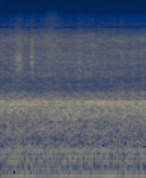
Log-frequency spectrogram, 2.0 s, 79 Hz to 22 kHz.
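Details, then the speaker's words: 1989 Ford Mustang Fox 4-cylinder after injector rebuild, new exhaust and idle reset via idle screw: idling around 850 rpm, down from over 2000 rpm; low, smooth, even idle with faint steady hum, no surging or hunting; normal idle. "somewhere around I'd probably say the 850 mark so I might need to adjust it a little bit more but like it's much better than it was at it was at well over 2000 RPMs"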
